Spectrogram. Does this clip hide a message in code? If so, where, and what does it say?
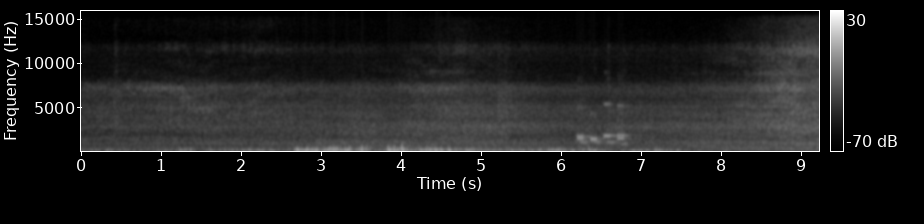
Yes: multi-frequency trunk signalling (R2, with the far end's replies) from 6.2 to 6.8 s, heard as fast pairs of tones, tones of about 80 ms, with room echo and street noise. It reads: 5108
